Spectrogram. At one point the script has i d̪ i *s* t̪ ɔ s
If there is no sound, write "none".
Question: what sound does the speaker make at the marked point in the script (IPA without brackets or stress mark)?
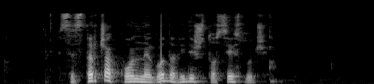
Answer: ʃ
